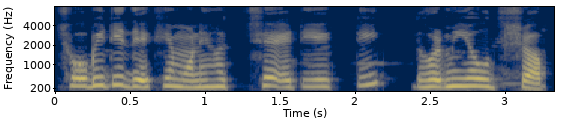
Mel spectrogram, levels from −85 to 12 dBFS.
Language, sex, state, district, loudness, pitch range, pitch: Bengali, female, West Bengal, Cooch Behar, -16 LUFS, 240-275 Hz, 255 Hz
